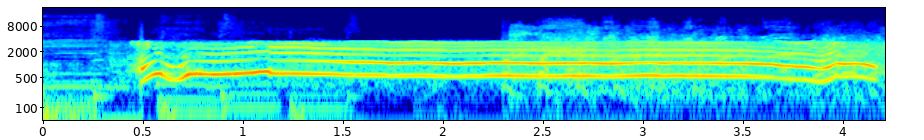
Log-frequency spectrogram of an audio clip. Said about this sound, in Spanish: este es el grito alterado del viejón.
